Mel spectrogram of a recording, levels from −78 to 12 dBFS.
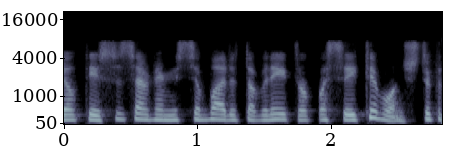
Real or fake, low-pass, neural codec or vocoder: fake; 7.2 kHz; codec, 16 kHz, 0.5 kbps, FunCodec, trained on Chinese and English, 25 frames a second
